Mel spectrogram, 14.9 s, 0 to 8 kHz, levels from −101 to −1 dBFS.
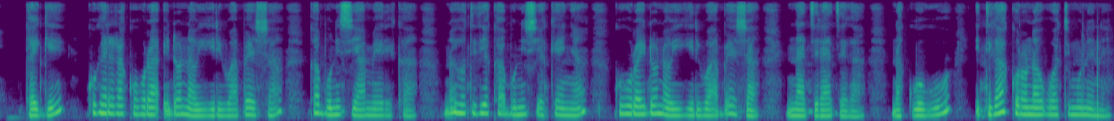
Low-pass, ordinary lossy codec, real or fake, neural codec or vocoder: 7.2 kHz; none; real; none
